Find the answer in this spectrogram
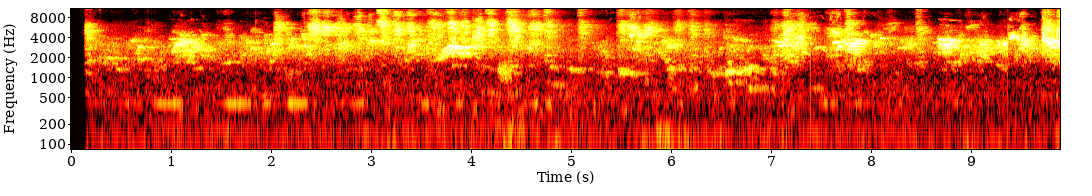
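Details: Several budgerigars on a summer evening keep up dense, continuous warbling chatter, with high scratchy chirps, squeaks and trills overlapping for the full ten seconds.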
